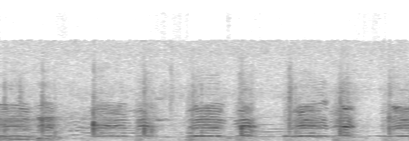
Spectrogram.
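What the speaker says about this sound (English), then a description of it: "Crowd here at the Orchard trying to get behind Gus." Ballpark crowd at a Yakima Valley Pippins home game rallying behind pitcher Gus, rhythmic rising shouts and chants in repeated bursts about every half second, loud and echoing across the stands.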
